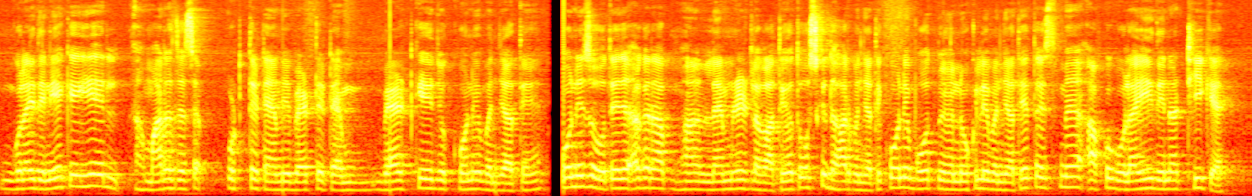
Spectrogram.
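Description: A young man giving a plain, pause-filled walkthrough tutorial on furniture he built, filmed on a handheld phone inside a finished bedroom. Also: on the high side, steady tone, a little mellow. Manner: plain explanatory talk with frequent "jaise ki" and pauses. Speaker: carpenter showing his furniture work. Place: finished bedroom with hard floor and walls. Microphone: handheld phone camera. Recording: echoey room with faint ambient noise.

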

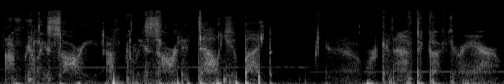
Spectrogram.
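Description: A woman's voice: fairly quick, natural voice. Bossy whispering school nurse played by a woman. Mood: mock-apologetic. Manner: bossy, mock-reassuring, repetitive. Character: rude, unqualified female school nurse checking for lice. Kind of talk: whispered ASMR roleplay. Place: small indoor room.

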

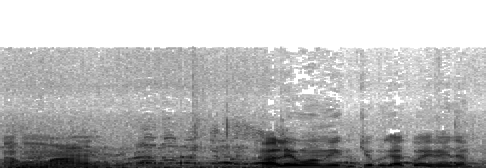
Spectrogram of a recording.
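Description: A man's voice: fairly high pitch, huge pitch swings, brisk, highs cut off. A man with a Brazilian Northeastern accent chatting casually and colloquially as a vlogger, asking short questions and repeating answers. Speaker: vlogger and interviewer at a cattle fair. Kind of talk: casual chat, asking sellers prices. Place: outdoor cattle fair among wooden pens. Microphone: handheld phone camera. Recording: noisy outdoor cattle market.

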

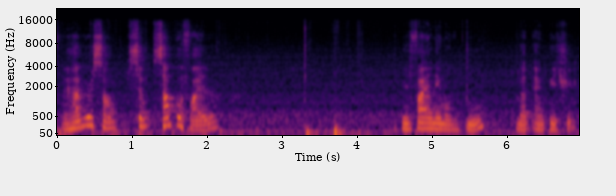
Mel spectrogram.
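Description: A man's voice: on the high side, expressive, a little slow, fairly bright tone, a little hiss or hum. A man presenting a step-by-step instructional screencast as a tutorial narrator.

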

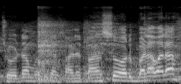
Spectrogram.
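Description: A man's voice: a little high, fast. A man with a Pakistani Urdu accent, filming a fish market on a handheld phone, explaining each fish and calling out to sellers for prices. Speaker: market vlogger. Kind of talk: walk-through market vlog. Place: busy indoor fish market. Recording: loud crowd noise behind. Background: loud market crowd.

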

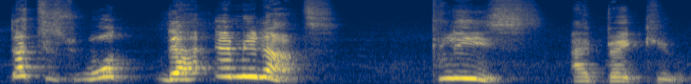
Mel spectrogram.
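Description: An actor playing a married man who calmly pleads with his angry lover, speaking softly and repeating reassurances. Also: extremely high pitch, moderate pace, full character voice. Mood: pleading. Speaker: chief, mother's lover.

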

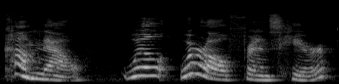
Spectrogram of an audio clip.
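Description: Storybook role: kindly old schoolmistress played by a woman, slow, sing-song delivery, patient with little ones. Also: high-pitched, sing-song, a bit bright, heavily acted. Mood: gently soothing. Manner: sing-song, patient, addressing small children.

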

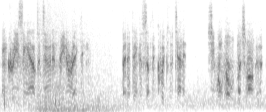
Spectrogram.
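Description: A man's voice: mid-range voice, fast, a little hiss or hum, rough recording. An actor playing a terse, dutiful male soldier in a war video game, talking in military radio style. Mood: grim, controlled. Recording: loud music and battle sounds.

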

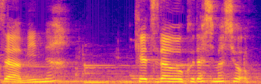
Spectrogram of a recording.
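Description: An actress voices a thoughtful, mature woman from a game, composed and sure of herself. Her voice sits a little high, with music clearly playing behind it and a long reverberant tail. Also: steady tone, moderate pace, natural voice. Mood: resolute. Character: composed, thoughtful, mature female traveling companion. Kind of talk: Japanese game voice acting.

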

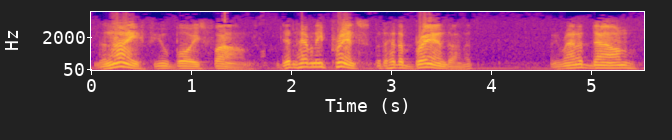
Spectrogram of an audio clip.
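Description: An actor playing a laconic, matter-of-fact American police lab technician in an old radio drama, on a muffled recording. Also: male voice, medium pitch, lively intonation, moderate pace, breathy edge. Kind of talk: 1950s radio drama acting.

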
